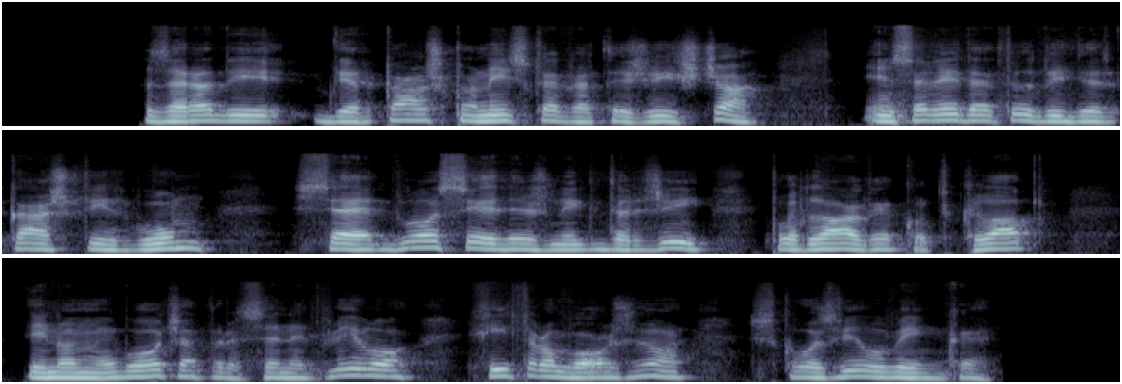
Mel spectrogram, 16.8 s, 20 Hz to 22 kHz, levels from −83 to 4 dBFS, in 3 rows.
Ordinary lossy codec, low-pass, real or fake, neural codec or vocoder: none; 10.8 kHz; fake; codec, 24 kHz, 1 kbps, SNAC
